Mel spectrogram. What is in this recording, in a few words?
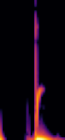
bilabial Click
